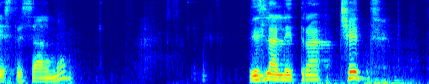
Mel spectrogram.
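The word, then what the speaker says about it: חֵית: Entonces, más bien el sonido es como si pronunciáramos esa CH de Bach, ¿no? Ese es el sonido parecido al que tiene la letra Chet.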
